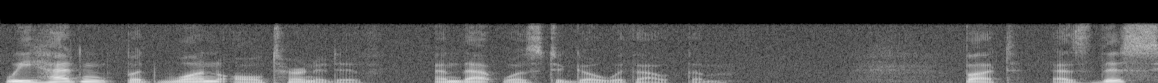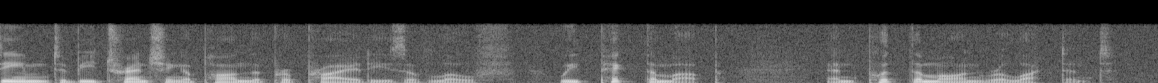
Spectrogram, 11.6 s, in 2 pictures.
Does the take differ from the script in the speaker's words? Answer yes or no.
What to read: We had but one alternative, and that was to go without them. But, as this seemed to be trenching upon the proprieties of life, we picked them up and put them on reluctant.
yes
